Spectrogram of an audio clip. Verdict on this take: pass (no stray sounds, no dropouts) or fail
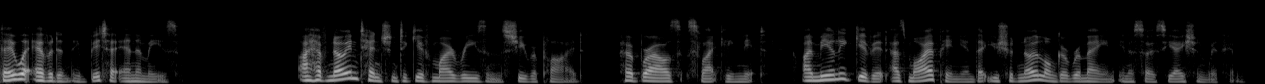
pass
